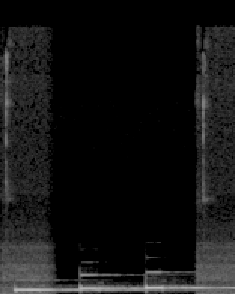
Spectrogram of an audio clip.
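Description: A default synth preset in FL Studio with Fruity Convolver reverb plays a few sustained, clean tones that step upward in pitch, each note ringing on with a soft reverberant tail, alone and fairly quiet.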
